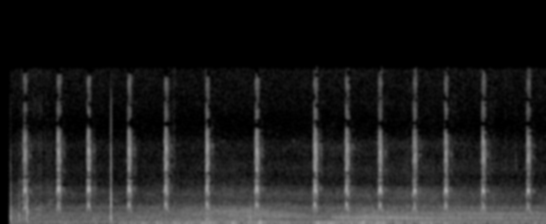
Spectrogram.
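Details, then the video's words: Prairie dogs in South Dakota yipping: short, sharp, high chirps repeated steadily about two to three times a second over a low background rumble. "Yipping Prairie Dogs"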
